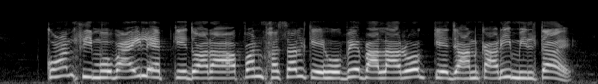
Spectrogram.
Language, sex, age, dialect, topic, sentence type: Magahi, female, 41-45, Southern, agriculture, question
